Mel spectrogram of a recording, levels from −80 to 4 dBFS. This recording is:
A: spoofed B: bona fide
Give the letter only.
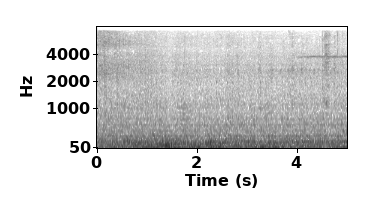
B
